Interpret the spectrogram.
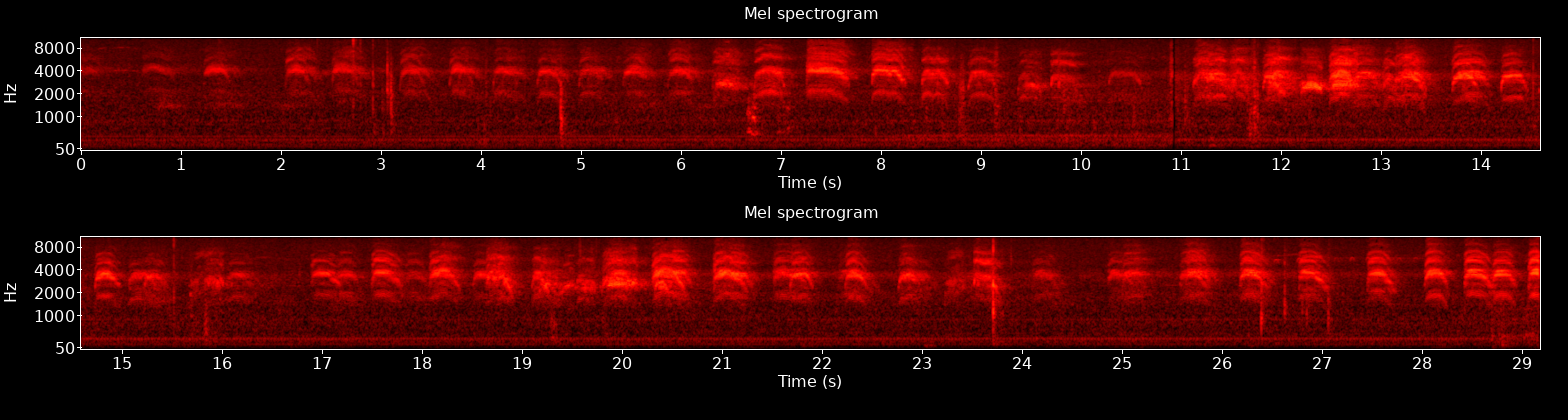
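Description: Birds calling in quick series of short repeated notes, growing busier about eleven seconds in, over a steady low hum, with an occasional sharp click.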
